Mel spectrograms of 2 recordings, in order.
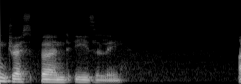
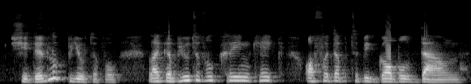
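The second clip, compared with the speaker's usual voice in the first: wry Hungarian grandmother; Hungarian accent; 3 semitones higher, 3 dB louder than usual. A narrator's reading. Hungarian gran mocking the cream cake dress, accented. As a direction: savour the insult in a Hungarian accent. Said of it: "held on to her accent".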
